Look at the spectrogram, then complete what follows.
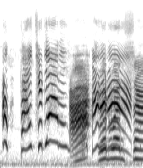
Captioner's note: laughing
